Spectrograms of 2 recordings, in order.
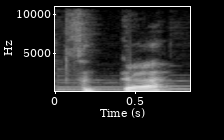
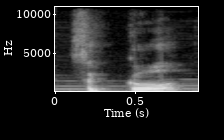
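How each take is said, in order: First: The word ends with an open 'a' vowel. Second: The word ends with an 'o' vowel. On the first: "dia tetap mempertahankan bunyi A" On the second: "huruf A tadi biasa diubah menjadi O"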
